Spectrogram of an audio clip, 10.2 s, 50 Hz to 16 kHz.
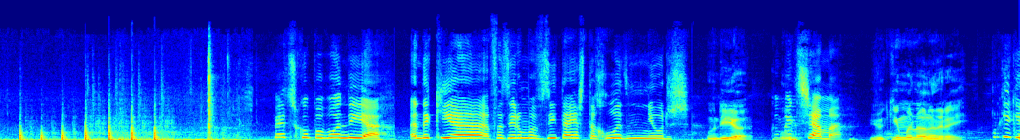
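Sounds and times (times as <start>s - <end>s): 
faint outdoor noise: 0.0s - 10.1s
hard knocking on a wooden front door: 0.2s - 1.8s
speech: 2.8s - 10.1s.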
